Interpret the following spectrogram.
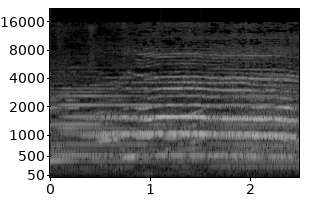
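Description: Hindu devotional bhajan singing: voices sing a melody that glides between notes over a steady, held-note accompaniment.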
